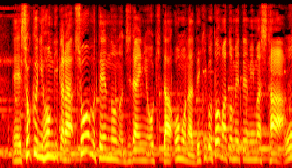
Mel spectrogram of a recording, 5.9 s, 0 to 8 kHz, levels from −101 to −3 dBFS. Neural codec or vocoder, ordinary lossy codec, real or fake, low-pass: none; none; real; 7.2 kHz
